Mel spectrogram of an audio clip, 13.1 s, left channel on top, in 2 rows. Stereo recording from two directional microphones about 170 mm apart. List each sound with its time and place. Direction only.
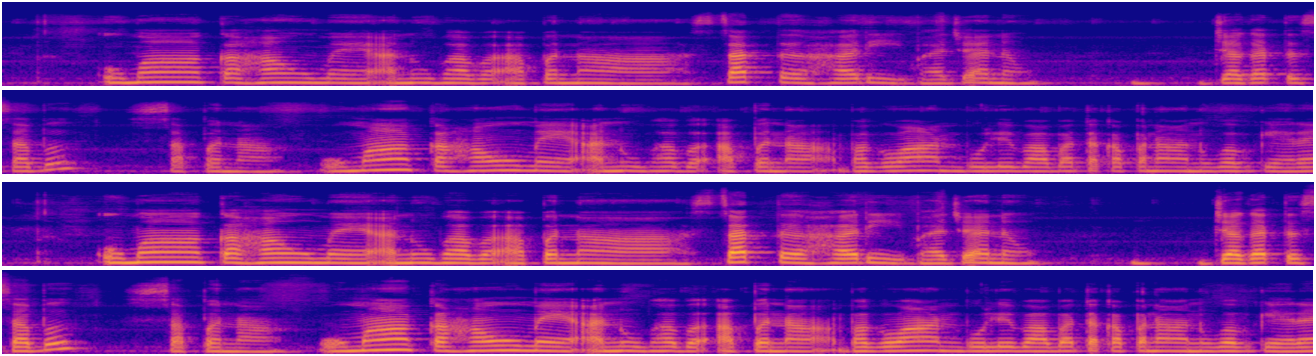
0.4 s speech: 30° right (ahead or behind)
9.0 s speech: 20° right (ahead or behind)
9.2 s speech: 30° right (ahead or behind)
